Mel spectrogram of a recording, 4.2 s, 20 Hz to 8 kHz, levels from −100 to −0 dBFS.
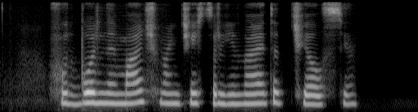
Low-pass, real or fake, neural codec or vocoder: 7.2 kHz; fake; autoencoder, 48 kHz, 32 numbers a frame, DAC-VAE, trained on Japanese speech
